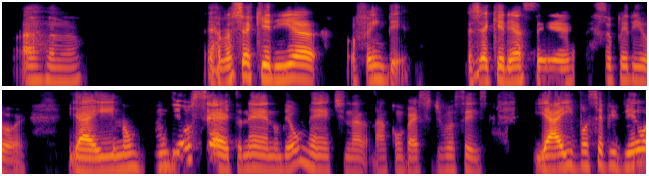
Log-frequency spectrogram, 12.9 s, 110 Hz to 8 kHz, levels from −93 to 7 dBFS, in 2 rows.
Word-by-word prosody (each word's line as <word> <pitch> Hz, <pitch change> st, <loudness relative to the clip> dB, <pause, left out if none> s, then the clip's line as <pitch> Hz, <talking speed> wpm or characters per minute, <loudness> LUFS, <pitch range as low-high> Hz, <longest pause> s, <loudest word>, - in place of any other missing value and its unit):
Aham. 150 Hz, 0 st, -6 dB, 1.2 s
Ela 145 Hz, -, 0 dB
já 180 Hz, +2 st, +5 dB
queria 160 Hz, -1 st, +5 dB, 0.3 s
ofender, 155 Hz, 0 st, -4 dB, 0.6 s
já 150 Hz, -, +3 dB
queria 150 Hz, 0 st, +3 dB
ser 140 Hz, -2 st, -1 dB, 0.2 s
superior. 150 Hz, -5 st, -6 dB, 0.4 s
E -, -, -5 dB
aí, 130 Hz, +1 st, +4 dB
não 150 Hz, +1 st, -6 dB
não 165 Hz, +1 st, -8 dB
deu 165 Hz, +5 st, -3 dB
certo, 145 Hz, -, +2 dB
né, 150 Hz, -1 st, 0 dB
não 135 Hz, -1 st, -9 dB
deu 145 Hz, +7 st, -4 dB
match 140 Hz, -9 st, -5 dB
na 130 Hz, -1 st, -8 dB
na 130 Hz, 0 st, -11 dB
conversa 130 Hz, -1 st, -8 dB
de 135 Hz, -, -15 dB
vocês. 135 Hz, -2 st, -9 dB, 0.5 s
E -, -, +2 dB
aí, 150 Hz, +4 st, +6 dB
você 170 Hz, +3 st, -4 dB
viveu, 170 Hz, +3 st, -2 dB
150 Hz, 130 wpm, -22 LUFS, 140-160 Hz, 1.2 s, aí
